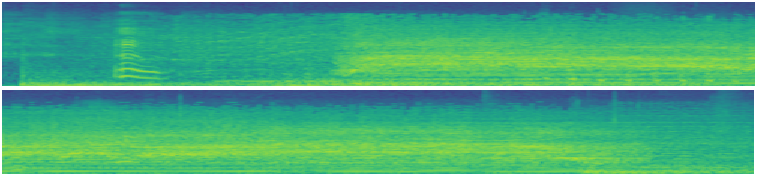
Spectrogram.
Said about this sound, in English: There was lots of medieval war cries.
